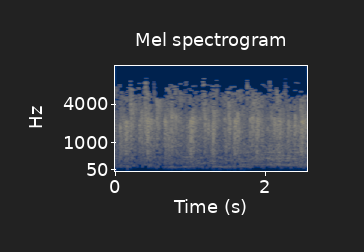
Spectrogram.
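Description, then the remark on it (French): An audience applauds the event's speakers, many hands clapping together in a dense, even wash of sound that holds at a moderate level throughout. “Applaudissez nos intervenants qui sont là, qui représentent.”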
